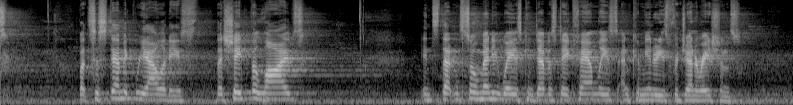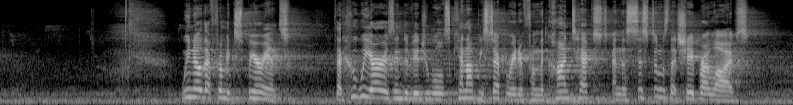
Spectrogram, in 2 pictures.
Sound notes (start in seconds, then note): none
